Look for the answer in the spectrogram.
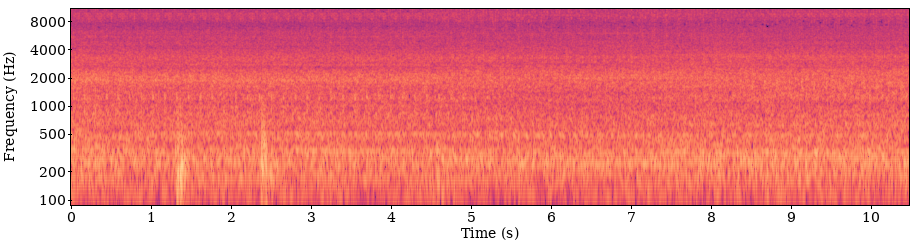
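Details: BMW M62B44TU V8 with stock exhaust, with INA aftermarket chain tensioner (BMW 11317531813) fitted: smooth, steady idle with no chain rattle, just two brief clicks early on. Timing drive sounds healthy.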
